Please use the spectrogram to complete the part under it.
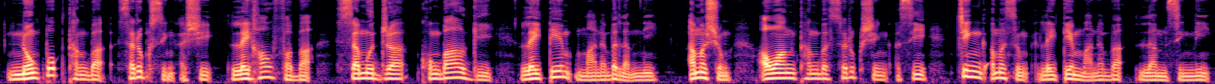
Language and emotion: Manipuri, neutral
